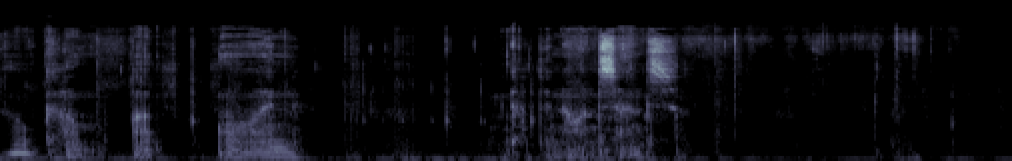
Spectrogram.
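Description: A small tool clicks softly against a watch dial.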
